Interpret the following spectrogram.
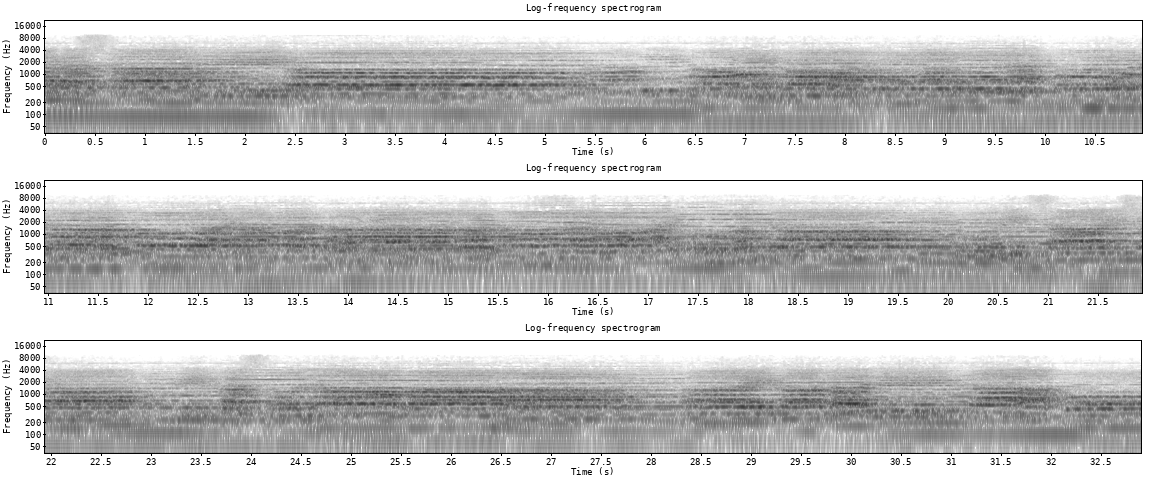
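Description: Church choir singing a communion hymn, with instrumental accompaniment holding long bass notes that change every few seconds.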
